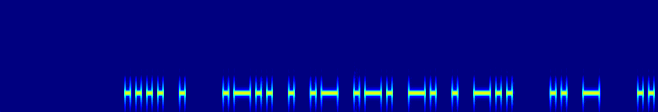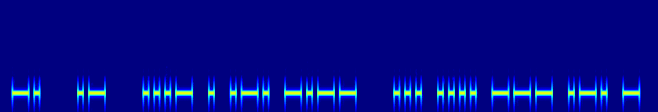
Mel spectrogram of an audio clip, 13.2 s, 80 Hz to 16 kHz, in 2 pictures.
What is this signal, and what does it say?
Morse code, heard as a keyed tone, about 22 wpm, 700 Hz. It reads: HE LEARNED IT IN A VERY SHORT
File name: Sentences with 7-Word Phrases - 22wpm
